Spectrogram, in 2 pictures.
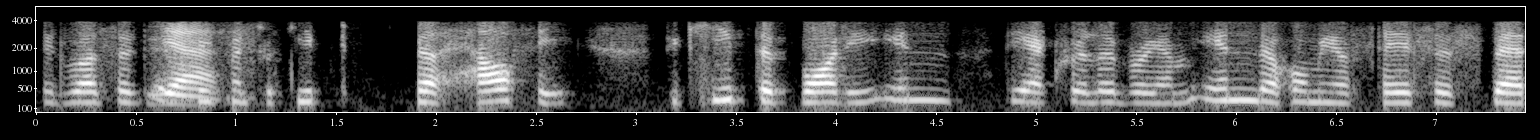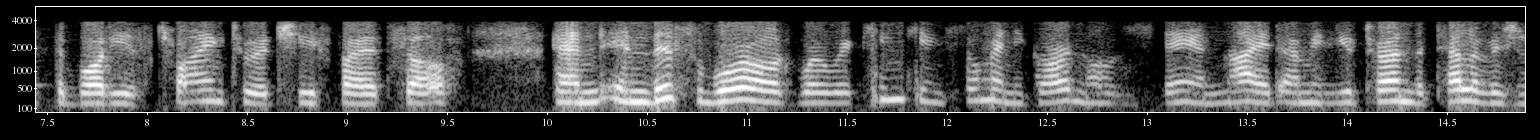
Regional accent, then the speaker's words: Germany; I'm the real thing. I'm from Germany, so it's double N.

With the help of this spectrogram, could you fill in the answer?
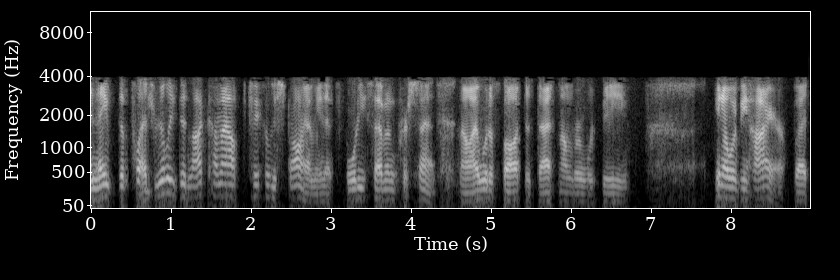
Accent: Pennsylvania, United States; also born or lived in Washington, United States; That is my home state. Yes, my wife and young daughter and I just recently moved back to Pennsylvania after being in Washington for six years, and so we are putting an extra emphasis on our home state.

